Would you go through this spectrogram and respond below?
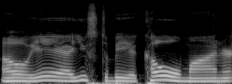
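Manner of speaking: drawn-out Southern-style speech. Reviewing a movie, mocking an actor's accent: Charlie Heaton's Southern drawl. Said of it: "doing this like Southern draw accent".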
